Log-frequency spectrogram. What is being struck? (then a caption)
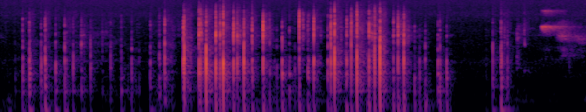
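Hollow plastic bottle with liquid inside. A hand-sized, hollow, translucent light-blue plastic Balea Gesichtswasser facial toner bottle with liquid inside is held in both hands and tapped fast with fingernails and fingertips. Quick, dry, hollow taps with a mid-range knock and almost no ring come in dense bursts, louder in the middle, then thin out to a few soft taps and a faint high rustle at the end.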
